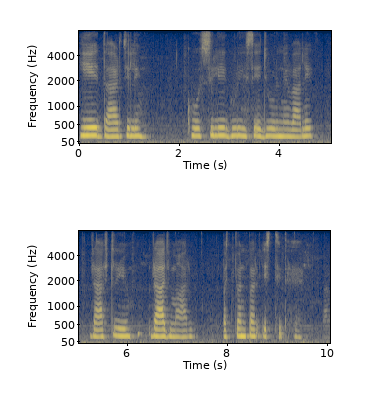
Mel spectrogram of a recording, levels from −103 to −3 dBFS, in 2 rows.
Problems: background sounds at intervals, background conversations at intervals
